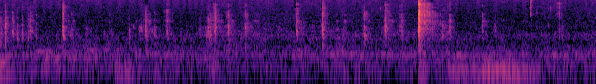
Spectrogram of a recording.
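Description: Near silence with faint scattered clicks of computer keys, and one sharper click about three seconds in.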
